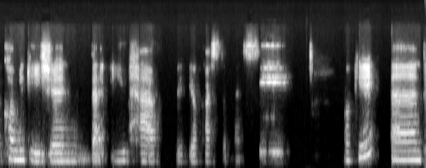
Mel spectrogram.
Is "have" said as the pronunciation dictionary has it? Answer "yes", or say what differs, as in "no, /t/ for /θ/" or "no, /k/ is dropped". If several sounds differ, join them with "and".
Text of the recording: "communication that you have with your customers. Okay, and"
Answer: yes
